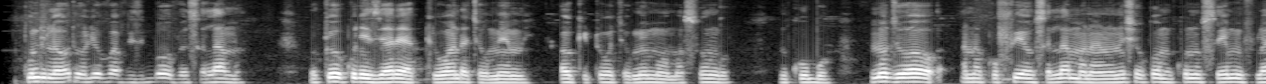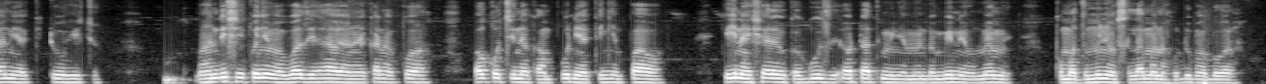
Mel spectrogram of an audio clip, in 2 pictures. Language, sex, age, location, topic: Swahili, male, 18-24, Nairobi, government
